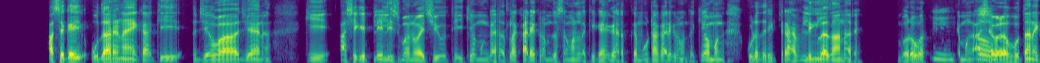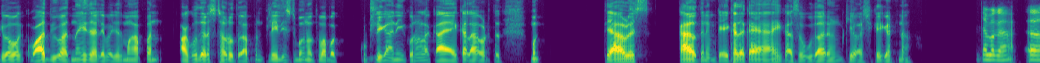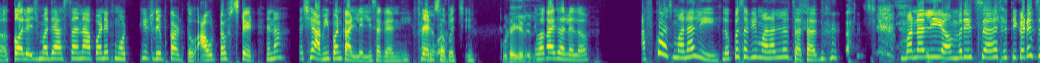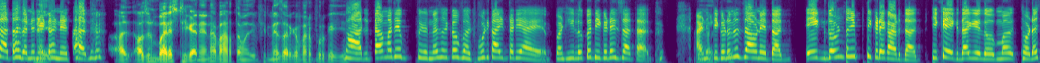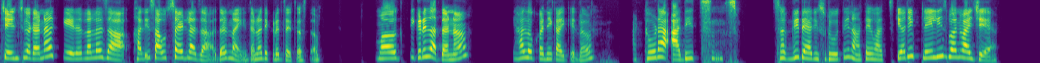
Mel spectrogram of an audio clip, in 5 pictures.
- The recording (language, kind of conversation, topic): Marathi, podcast, एकत्र प्लेलिस्ट तयार करताना मतभेद झाले तर तुम्ही काय करता?
- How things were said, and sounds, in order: in English: "प्लेलिस्ट"; in English: "प्लेलिस्ट"; in English: "आउट ऑफ स्टेट"; other noise; in English: "फ्रेंड्ससोबतची"; tapping; in English: "ऑफकोर्स"; chuckle; laughing while speaking: "मनाली, अमृतसर तिकडेच जातात आणि रिटर्न येतात"; chuckle; unintelligible speech; in English: "प्लेलिस्ट"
